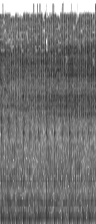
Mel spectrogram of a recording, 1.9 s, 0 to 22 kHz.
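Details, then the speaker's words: 1986 Yamaha Razz two-stroke scooter before repair, started with one kick: a rapid, uneven, rich burble with a hissy top end while fuel dumps straight out of the carburetor. The float valve is overfilling the bowl (ethanol blamed), so the carburetor floods. "oh there it goes wow wow why is it okay that's dumping gas why why why it's dumping it right out of the carburetor"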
